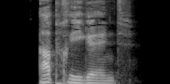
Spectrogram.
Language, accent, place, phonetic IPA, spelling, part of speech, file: German, Germany, Berlin, [ˈapˌʁiːɡl̩nt], abriegelnd, verb, De-abriegelnd.ogg
- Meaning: present participle of abriegeln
